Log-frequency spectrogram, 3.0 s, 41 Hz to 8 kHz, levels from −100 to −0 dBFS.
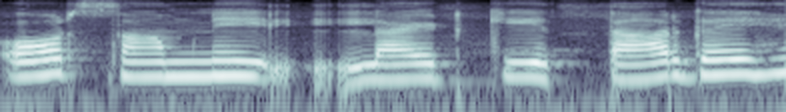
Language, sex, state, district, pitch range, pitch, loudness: Hindi, female, Rajasthan, Jaipur, 200-230 Hz, 220 Hz, -16 LUFS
